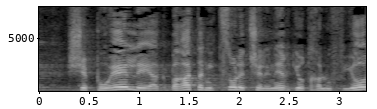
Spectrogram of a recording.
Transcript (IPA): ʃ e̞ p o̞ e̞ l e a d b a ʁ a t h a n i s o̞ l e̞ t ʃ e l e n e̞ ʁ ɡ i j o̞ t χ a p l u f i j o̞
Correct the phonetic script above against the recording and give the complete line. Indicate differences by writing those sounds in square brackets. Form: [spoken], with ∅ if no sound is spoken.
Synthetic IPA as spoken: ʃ e̞ p o̞ e̞ l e a [ɡ] b a ʁ a t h a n i [t͡s] o̞ l e̞ t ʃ e l e n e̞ ʁ ɡ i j o̞ t χ a [∅] l u f i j o̞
